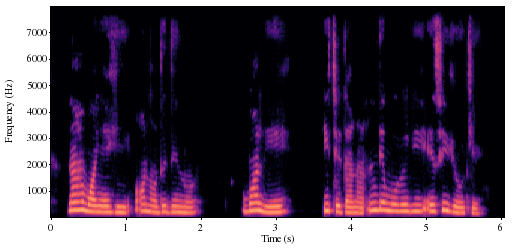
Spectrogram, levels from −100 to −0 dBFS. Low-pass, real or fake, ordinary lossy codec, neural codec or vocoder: none; fake; none; codec, 16 kHz, 4 kbps, X-Codec, WavLM features, trained on Multilingual LibriSpeech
